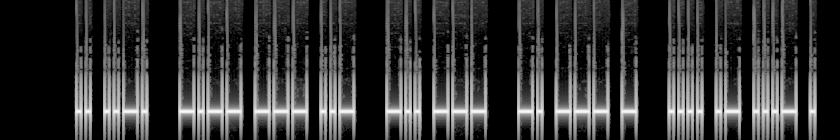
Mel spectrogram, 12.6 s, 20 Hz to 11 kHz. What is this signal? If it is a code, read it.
Morse code, heard as a keyed tone, about 17 wpm, 700 Hz. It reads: IF YOU DO NOT HAVE
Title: Sets of 5 Words 17wpm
